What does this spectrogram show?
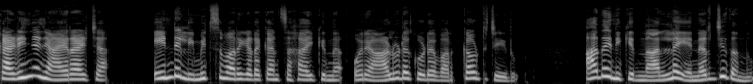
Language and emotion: Malayalam, happy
